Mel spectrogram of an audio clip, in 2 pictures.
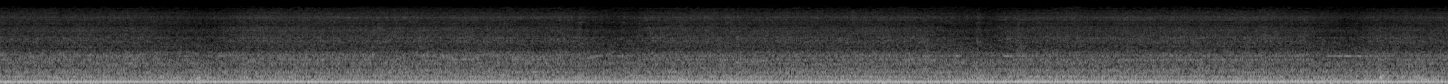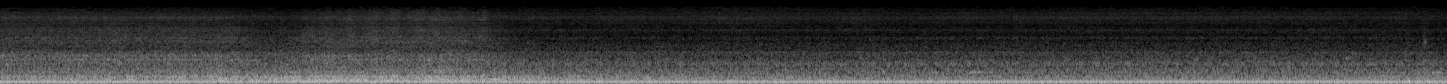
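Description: Freight train of tank cars rolling past close by, a steady rushing rumble of wheels and cars over a constant low diesel engine hum. The rushing thins out about two-thirds of the way through as the last cars pass, and the engine hum keeps going.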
